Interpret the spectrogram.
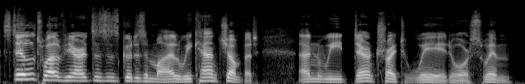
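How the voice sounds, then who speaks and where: A man's voice: mid-range voice, lively intonation, normal speed, pushed and bright, no room sound, studio quality, pitched above the performer's own voice. A man playing a stern old dwarf leader in a storybook reading, blunt and authoritative. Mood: commanding.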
